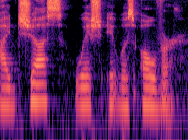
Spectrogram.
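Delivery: very soft, gentle, soft-spoken voice with no force. Speaker retelling what a man said to him, in a real soft voice. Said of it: "in a real soft voice he said".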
